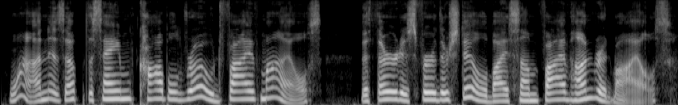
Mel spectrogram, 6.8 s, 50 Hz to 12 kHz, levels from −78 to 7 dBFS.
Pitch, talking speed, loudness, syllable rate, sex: 225 Hz, 170 wpm, -16 LUFS, 4.0 syllables/s, female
